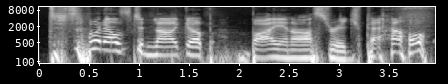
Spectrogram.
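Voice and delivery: slow, high, giggling through the taunt; laughing mutter. Acted. Taunting the buyer, a laughing mutter. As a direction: sneer it while laughing. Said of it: "I mutter under my breath".

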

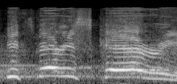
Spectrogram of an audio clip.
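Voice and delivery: high, drawn-out mock fright; hammed-up scaredy voice; mock scared. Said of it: "some people like that language".

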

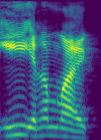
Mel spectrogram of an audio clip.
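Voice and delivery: ordinary delivery

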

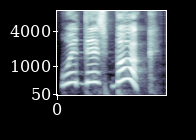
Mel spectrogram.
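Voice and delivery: put-on squeaky small boy answering the police; puppet boy. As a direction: Pinocchio answers the officers in a high boy voice. Pinocchio voice.

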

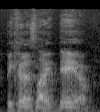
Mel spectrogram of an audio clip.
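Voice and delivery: ordinary delivery

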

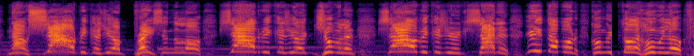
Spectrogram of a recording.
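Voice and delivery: high, loud victory cry; jubilant shout. Real, not acted. Urging the church to shout praise, jubilant. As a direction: shout it out in rising exultation. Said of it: "Grita como un vencedor".

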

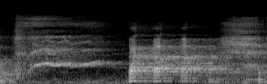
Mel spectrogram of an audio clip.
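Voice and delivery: long high-pitched laugh. Real, not acted. Speaker laughs at his anecdote about the interview, high laugh. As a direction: laugh in a high, drawn-out burst.

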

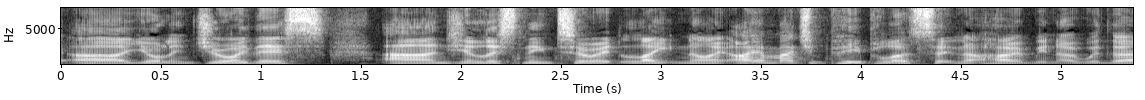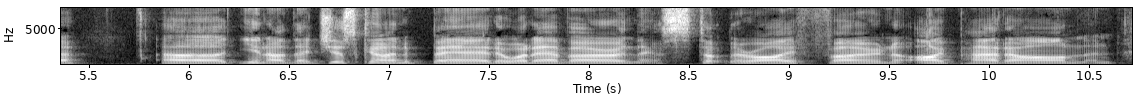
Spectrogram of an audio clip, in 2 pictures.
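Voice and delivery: ordinary delivery

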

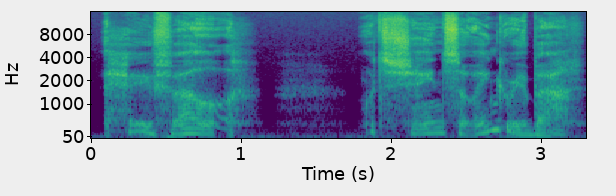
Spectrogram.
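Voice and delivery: lightly voiced Kili. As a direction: ask timidly. Kili's voice.

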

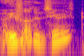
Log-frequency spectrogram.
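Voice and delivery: high-pitched imitated amazement; mock disbelief. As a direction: play dad thrilled beyond belief. Imitates dad amazed by movie cover.

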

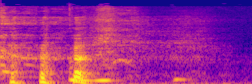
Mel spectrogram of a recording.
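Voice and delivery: high unvoiced giggle; airy burst of laughter; breathy laugh. Real, not acted. Laughing at Eomer joke.

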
